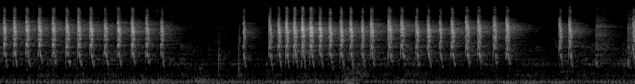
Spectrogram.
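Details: Eurasian tree sparrow pouring out its rolling fighting song for master training: long, fast runs of harsh high chirps, around two and a half notes per second, broken by one brief pause.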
